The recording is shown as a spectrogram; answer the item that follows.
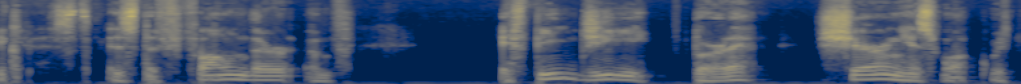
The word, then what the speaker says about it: Effiji: It's first of all, it's Nisenboim, but Effiji Breathwork. Yeah. Effiji is how you pronounce it.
